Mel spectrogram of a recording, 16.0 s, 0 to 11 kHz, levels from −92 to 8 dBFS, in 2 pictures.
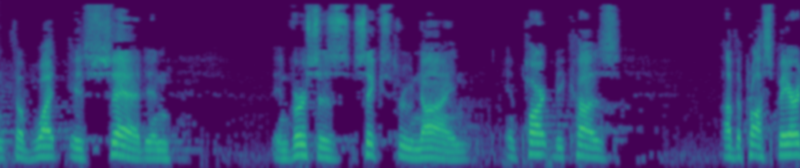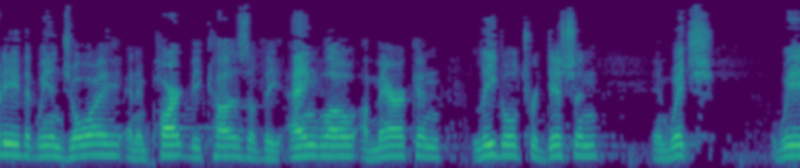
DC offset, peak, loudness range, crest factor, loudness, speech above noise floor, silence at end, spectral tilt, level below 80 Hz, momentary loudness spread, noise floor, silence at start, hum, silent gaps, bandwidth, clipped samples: under 0.1%; -10 dBFS; 4 LU; 20 dB; -30 LUFS; 38 dB; 0 s; -4 dB/octave; -72 dBFS; 13 LU; -69 dBFS; 0 s; none; none; 10.5 kHz; under 0.1%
